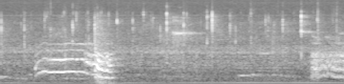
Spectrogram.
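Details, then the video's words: Meows from hungry kittens: a strong, harmonic meow held level, then falling sharply at the end, followed by quieter, shorter mews over a constant low hum. "Hungry Kittens"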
